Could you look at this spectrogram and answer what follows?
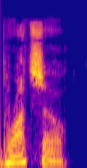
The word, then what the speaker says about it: Braco: Spelled B-R-A-C-O. – Bratzo. – Spelled B-R-A-C-O, but pronounced Bratzo.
